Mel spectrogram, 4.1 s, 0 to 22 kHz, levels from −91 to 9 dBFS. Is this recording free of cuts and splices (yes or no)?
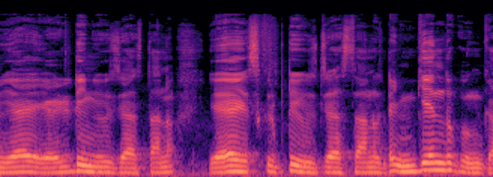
no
